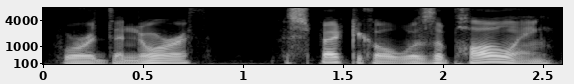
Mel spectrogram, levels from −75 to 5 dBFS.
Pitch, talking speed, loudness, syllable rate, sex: 105 Hz, 160 wpm, -17 LUFS, 5.8 syllables/s, male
